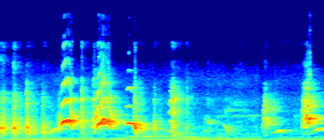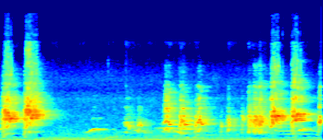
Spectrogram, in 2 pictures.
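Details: Young Javan myna, caged bird, singing loudly as a lure to prompt other mynas to sing: harsh squawks, chattering notes and sharp whistled phrases in bursts with short gaps, some rising slurs, steady faint background hiss.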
